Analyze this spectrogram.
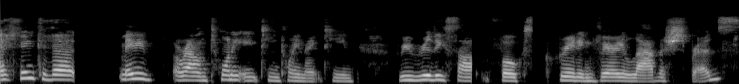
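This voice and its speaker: Recorded with a dry, close sound and no echo over a quiet background, a woman with a plain, everyday voice and an American accent speaks at a fairly slow pace, medium in pitch with lively intonation. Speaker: podcast co-host. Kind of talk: casual chat.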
